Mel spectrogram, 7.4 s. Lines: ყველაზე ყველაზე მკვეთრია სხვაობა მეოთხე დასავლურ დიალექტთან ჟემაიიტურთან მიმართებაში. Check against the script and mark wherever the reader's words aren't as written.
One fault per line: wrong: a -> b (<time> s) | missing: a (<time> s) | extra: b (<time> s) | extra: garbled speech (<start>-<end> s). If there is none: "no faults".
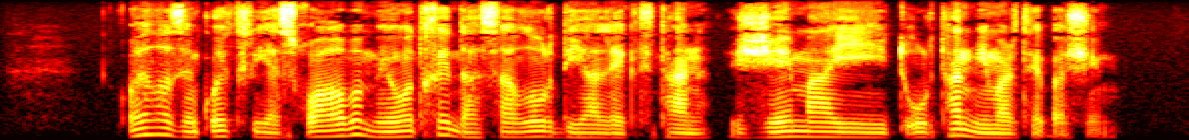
missing: ყველაზე (1.2 s)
